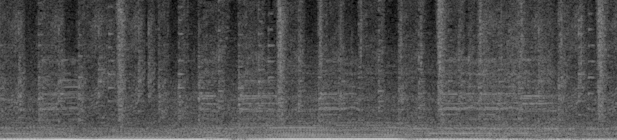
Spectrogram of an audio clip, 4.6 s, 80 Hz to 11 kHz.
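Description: A 2016 Mitsubishi Outlander PX engine revs hard during kick-down acceleration, a loud droning note that climbs, dips at a gear change and climbs again, heard from inside the cabin with no talk.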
